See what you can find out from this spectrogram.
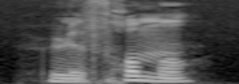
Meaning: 1. wheat, specifically common wheat (Triticum aestivum) 2. (any) cereal (type of grass cultivated for its edible grains)
- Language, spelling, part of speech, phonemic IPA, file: French, froment, noun, /fʁɔ.mɑ̃/, Fr-froment.ogg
